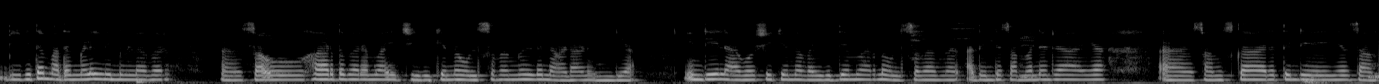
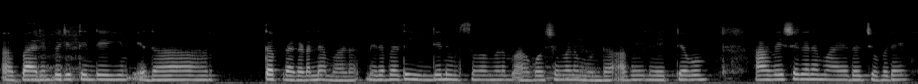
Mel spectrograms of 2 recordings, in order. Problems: background sounds at intervals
